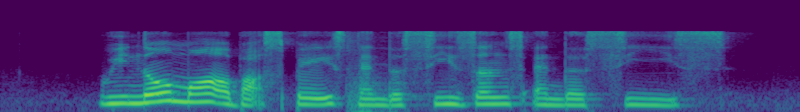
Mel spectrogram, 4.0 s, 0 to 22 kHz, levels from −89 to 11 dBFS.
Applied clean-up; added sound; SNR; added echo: neural separator model SepFormer DNS4.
